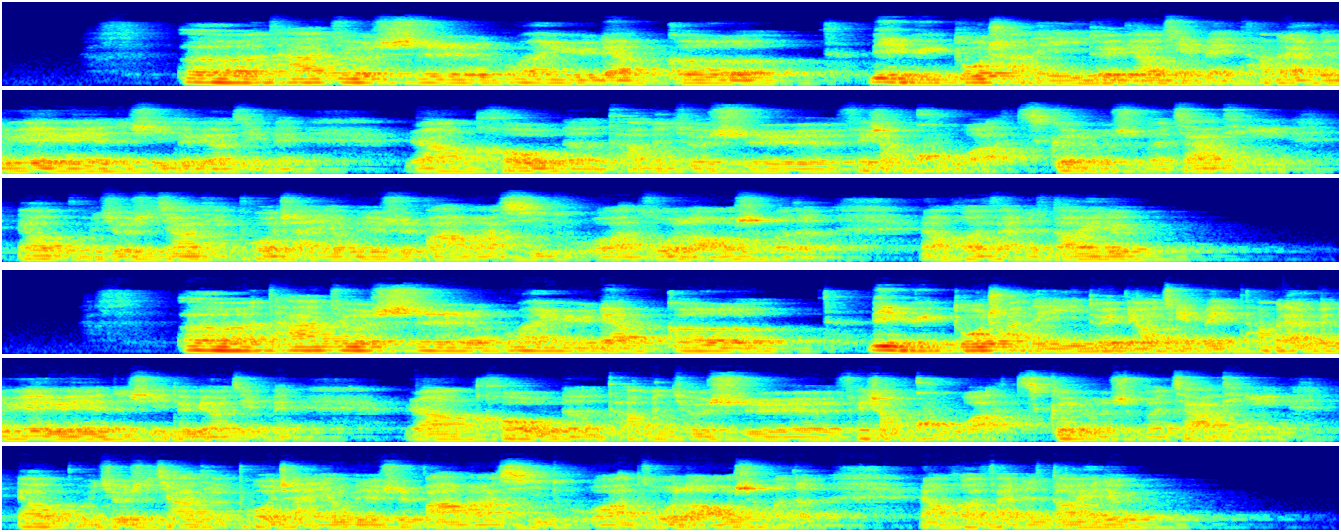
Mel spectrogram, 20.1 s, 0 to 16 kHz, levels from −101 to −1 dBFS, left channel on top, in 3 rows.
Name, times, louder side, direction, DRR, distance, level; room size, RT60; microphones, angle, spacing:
voice 1, 0.5-3.8 4.1-19.0, right 1 dB, 40° right, -4 dB, 1.2 m, -27 dB
4.6 x 2.5 x 3.2 m, 1.1 s
head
